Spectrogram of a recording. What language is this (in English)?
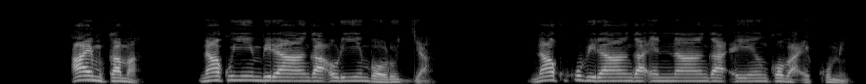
Ganda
